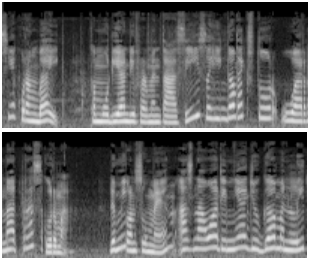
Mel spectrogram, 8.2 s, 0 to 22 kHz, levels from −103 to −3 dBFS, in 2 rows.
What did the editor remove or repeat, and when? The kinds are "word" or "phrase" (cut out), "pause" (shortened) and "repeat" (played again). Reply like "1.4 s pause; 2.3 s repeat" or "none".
3.1 s word; 4.2 s word; 4.6 s word; 5.7 s word; 7.0 s word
